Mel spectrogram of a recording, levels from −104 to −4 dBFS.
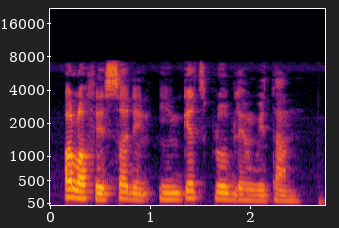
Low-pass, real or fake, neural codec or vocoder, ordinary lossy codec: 7.2 kHz; real; none; none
